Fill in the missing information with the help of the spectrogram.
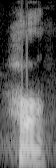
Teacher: ہا کی آواز بھی آپ کے گلے سے نکلتی ہے اور گلے کے نچلے حصے سے ہا کی آواز نکلتی ہے۔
